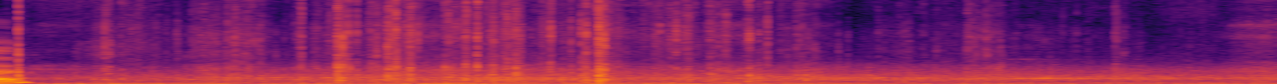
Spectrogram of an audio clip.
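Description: Soft handling noises and a few faint clicks as gloved hands turn and lift tender racks of smoked spare ribs on a metal sheet pan, over steady low background noise.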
